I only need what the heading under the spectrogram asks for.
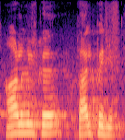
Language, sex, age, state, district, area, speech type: Malayalam, male, 60+, Kerala, Kollam, rural, spontaneous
